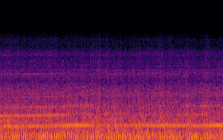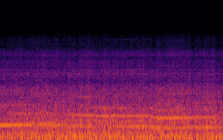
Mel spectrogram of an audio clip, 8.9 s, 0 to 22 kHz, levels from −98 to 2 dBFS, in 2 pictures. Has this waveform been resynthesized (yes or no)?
no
